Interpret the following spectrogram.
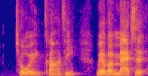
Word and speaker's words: Tay Conti: We have That's a match actually pronounced Toy Conti.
